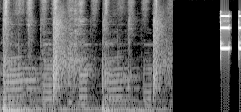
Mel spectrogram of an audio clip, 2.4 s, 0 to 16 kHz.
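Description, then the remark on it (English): Busy music plays, cuts to silence, then a loud, high-pitched electronic alarm-clock beep starts right at the end, shrill: a morning alarm at 5 a.m. in India. “I hate this morning alarm here.”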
